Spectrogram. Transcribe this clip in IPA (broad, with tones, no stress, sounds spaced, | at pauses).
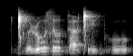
ɡ͡ǁ ɤ˩ ɭ o˥ z ɤ˥ ɡ a˩ ǁ e˩ bʱ o˩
